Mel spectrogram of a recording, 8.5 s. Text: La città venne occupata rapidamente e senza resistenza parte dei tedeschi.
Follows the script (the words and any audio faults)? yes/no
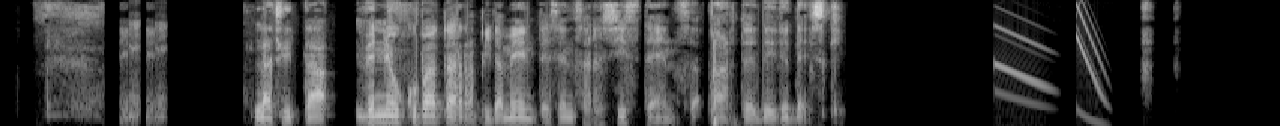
no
